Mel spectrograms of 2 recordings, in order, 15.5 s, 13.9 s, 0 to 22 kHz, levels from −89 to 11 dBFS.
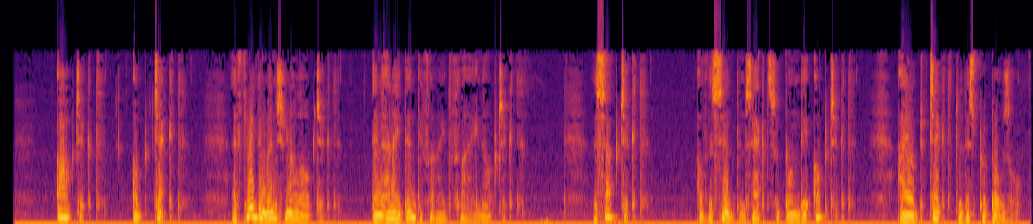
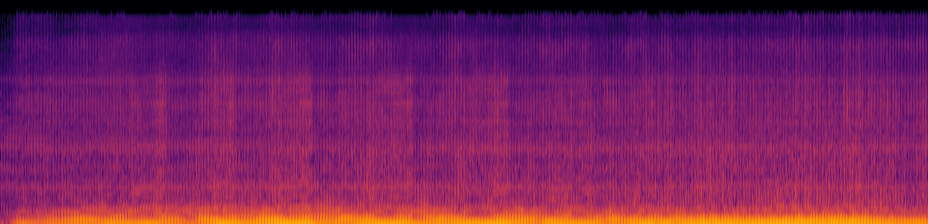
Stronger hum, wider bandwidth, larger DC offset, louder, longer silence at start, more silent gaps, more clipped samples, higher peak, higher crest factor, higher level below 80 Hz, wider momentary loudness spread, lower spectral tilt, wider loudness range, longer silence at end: neither; first, over 20 kHz vs 11.5 kHz; first, 10% vs under 0.1%; first, -10 LUFS vs -18 LUFS; first, 0.15 s vs 0 s; neither; first, 0.7% vs under 0.1%; about the same, 0 dBFS vs -2 dBFS; about the same, 12 dB vs 12 dB; second, -28 dBFS vs -16 dBFS; first, 21 LU vs 7 LU; second, -4.5 dB/octave vs -6.5 dB/octave; about the same, 4 LU vs 4 LU; about the same, 0 s vs 0 s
